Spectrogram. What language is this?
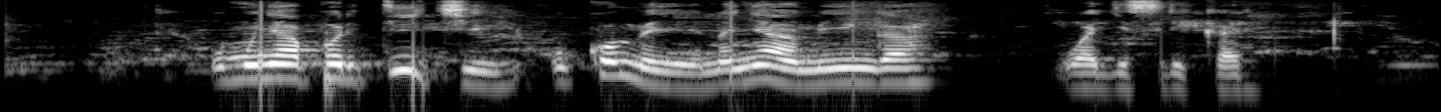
Kinyarwanda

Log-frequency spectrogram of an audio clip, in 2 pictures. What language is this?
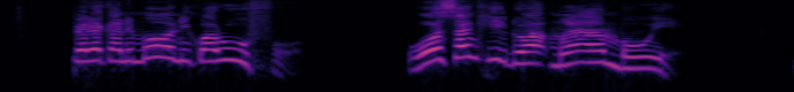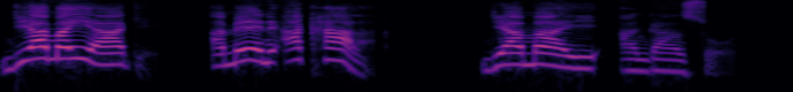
Nyanja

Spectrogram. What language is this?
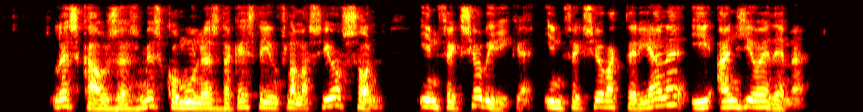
Catalan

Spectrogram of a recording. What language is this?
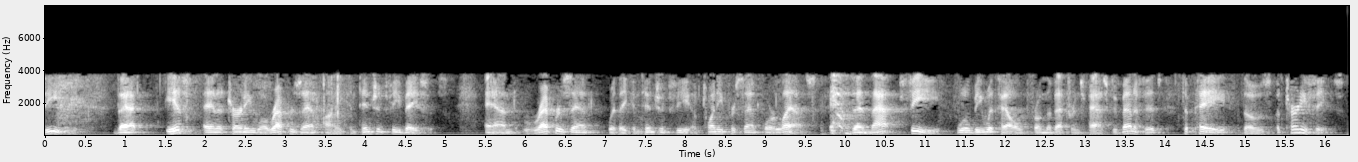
English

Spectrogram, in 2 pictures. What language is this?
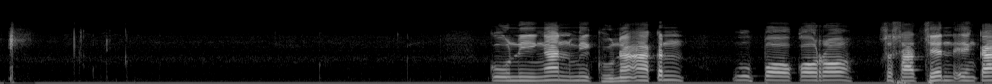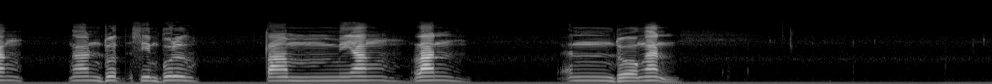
Javanese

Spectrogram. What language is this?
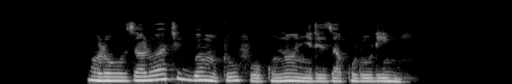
Ganda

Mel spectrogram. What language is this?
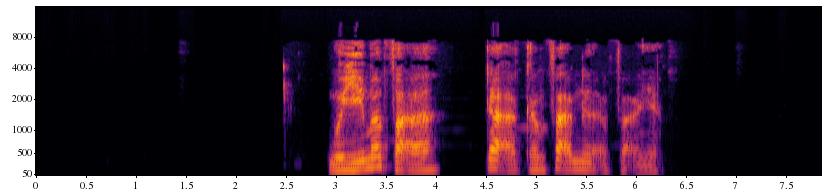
Bafut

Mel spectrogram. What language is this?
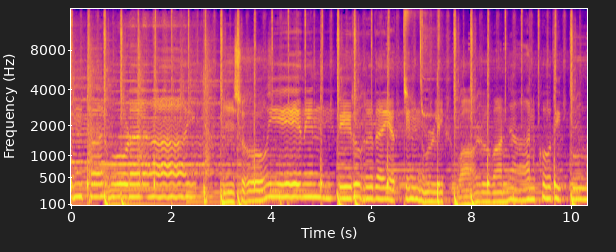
Malayalam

